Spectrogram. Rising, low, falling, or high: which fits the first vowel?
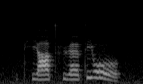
rising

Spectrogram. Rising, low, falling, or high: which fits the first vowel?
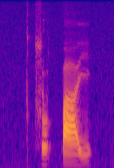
low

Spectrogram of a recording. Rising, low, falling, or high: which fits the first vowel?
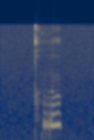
falling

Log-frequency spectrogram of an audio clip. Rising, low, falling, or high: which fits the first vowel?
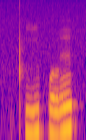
rising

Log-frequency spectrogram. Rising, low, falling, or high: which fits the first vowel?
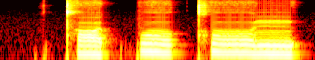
low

